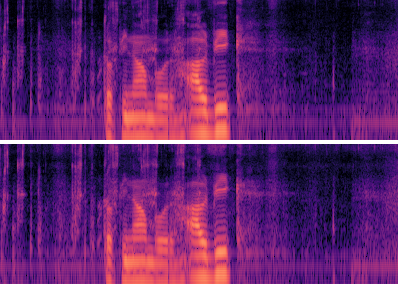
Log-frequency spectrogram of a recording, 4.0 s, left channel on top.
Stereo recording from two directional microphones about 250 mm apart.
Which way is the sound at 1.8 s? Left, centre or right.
Centre.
